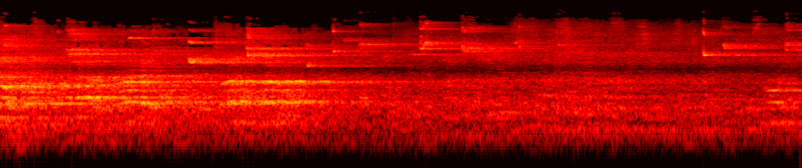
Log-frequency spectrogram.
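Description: Basketball game sound on a hardwood court: many short, high sneaker squeaks, a basketball being dribbled, and players' and spectators' voices. The voices are louder in the first three seconds, and there is a sharp knock about seven seconds in.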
